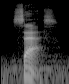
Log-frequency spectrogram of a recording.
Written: SaaS

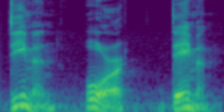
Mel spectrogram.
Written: daemon

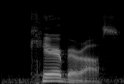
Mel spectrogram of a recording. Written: Kerberos

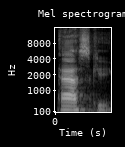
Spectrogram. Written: ASCII

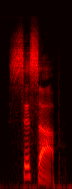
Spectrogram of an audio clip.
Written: sysop

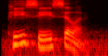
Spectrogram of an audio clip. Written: PC-cillin

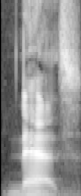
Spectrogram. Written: NAS

